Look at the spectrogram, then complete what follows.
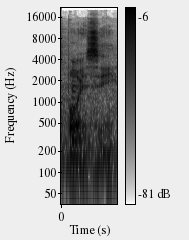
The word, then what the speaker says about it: Boise: Boise, by the way, for people that aren't living in Idaho, it's Boise.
